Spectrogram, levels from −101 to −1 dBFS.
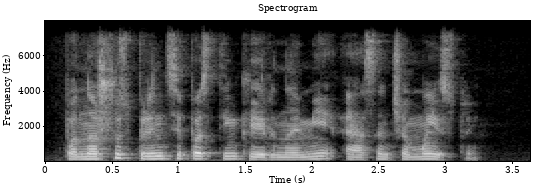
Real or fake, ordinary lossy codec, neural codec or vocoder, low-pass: real; Opus, 64 kbps; none; 7.2 kHz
